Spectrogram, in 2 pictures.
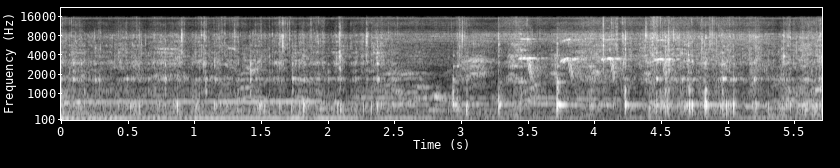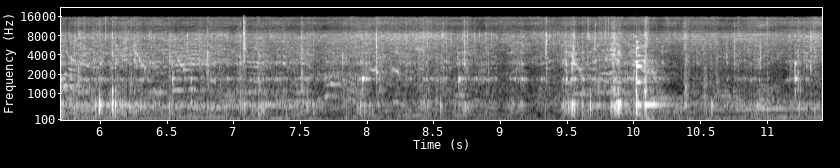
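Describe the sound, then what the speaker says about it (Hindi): Spoon scraping and stirring as yogurt is mixed into a cooking dish, soft irregular clinks and scrapes close by, with a person talking over much of it. "अब इसमें डालेंगे दही, इसको अच्छी तरह मिक्स कर लें।"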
